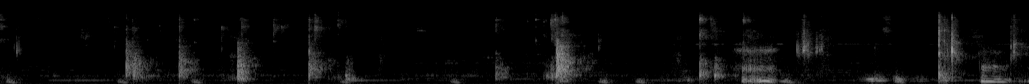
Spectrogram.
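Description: Scattered light clicks and taps of nail-art tools and small product bottles being picked up and set down on a work table, at an irregular pace.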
